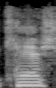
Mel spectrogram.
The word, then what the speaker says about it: Cache: am I'm with the cash agency it's spelled c-a-c-h-e so it looks like cachet but it's pronounced cash agency the people that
